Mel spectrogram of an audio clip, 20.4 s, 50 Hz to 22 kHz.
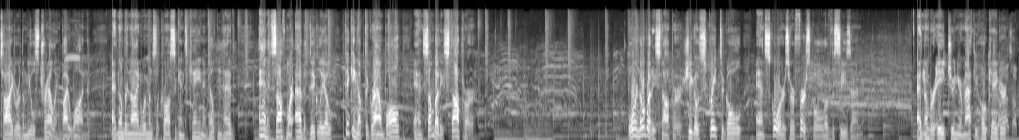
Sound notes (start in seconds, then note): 9.4 mid-tempo instrumental music; 9.4 teammates cheer; 17.1 crowd and players cheer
